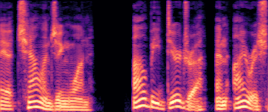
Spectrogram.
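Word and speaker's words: Deirdre: How do you pronounce your name? It's Deardra. Dear Drew, it's Irish.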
